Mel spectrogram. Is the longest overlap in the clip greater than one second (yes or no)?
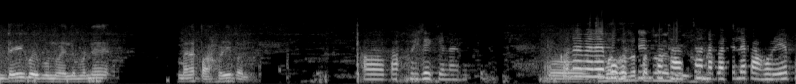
yes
